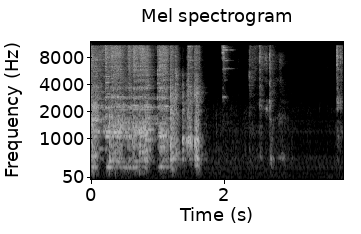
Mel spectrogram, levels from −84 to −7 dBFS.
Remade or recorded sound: recorded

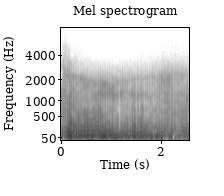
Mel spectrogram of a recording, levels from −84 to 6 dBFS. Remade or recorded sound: remade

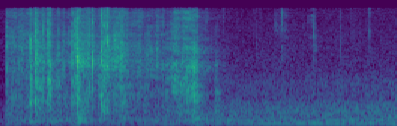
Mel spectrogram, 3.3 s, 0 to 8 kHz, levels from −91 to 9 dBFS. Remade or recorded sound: remade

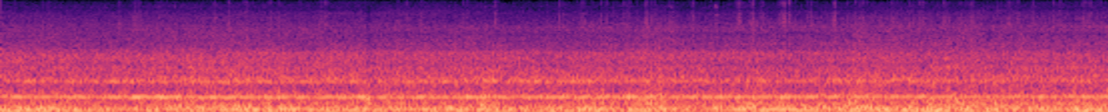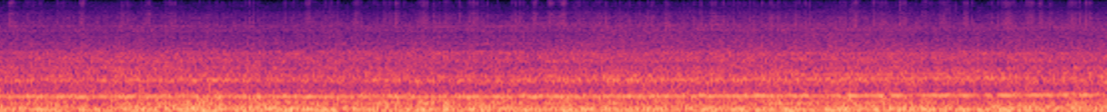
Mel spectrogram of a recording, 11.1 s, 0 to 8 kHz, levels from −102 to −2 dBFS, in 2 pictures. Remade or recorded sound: recorded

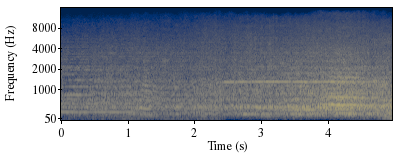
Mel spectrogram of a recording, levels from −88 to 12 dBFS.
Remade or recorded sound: remade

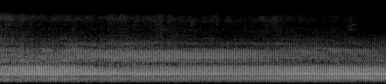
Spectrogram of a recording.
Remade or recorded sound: recorded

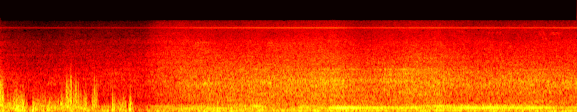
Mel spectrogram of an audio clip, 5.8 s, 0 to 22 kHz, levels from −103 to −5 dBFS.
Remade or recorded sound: remade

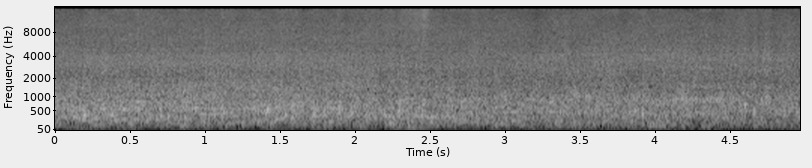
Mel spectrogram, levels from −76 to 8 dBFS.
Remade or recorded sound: remade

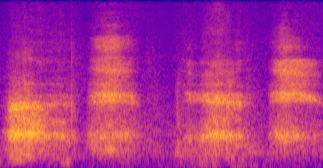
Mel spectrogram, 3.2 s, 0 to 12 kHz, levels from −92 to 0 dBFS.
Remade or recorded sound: recorded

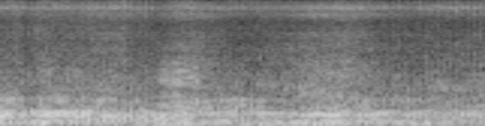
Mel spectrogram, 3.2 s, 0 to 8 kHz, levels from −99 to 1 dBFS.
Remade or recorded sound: recorded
